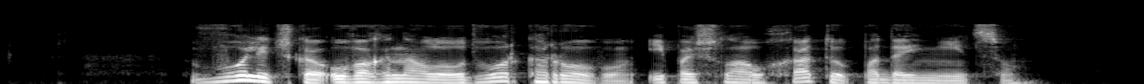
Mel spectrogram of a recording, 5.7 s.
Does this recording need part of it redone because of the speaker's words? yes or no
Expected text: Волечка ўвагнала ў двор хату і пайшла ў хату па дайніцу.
yes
